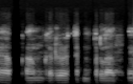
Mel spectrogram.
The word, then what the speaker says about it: HACCP: Fourth one is your हैसप, HACCP, इसको pronounce हैसप करना है, HACCP नहीं बोलना, हैसप।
